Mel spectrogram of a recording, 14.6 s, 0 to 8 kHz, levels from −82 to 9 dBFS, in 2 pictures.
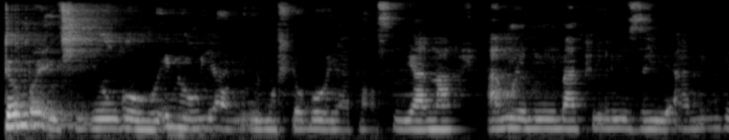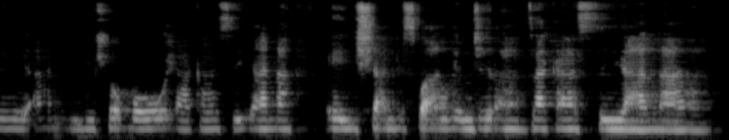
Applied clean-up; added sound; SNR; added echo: neural mask model DeepFilterNet 3.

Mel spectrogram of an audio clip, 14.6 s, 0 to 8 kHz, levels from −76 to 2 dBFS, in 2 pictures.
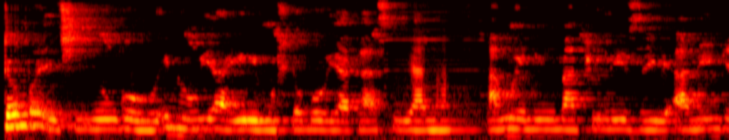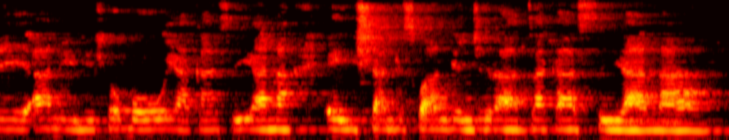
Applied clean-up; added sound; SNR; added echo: neural separator model SepFormer DNS4.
